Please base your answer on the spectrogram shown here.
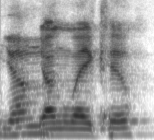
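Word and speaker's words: Younghoe Koo: Young Wei Koo.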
